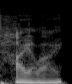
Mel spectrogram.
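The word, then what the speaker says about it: Jai-Alai: it's J AI hyphen a AI but it's pronounced highi so they added the squash game as hii releases the tar Alpha and released it for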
